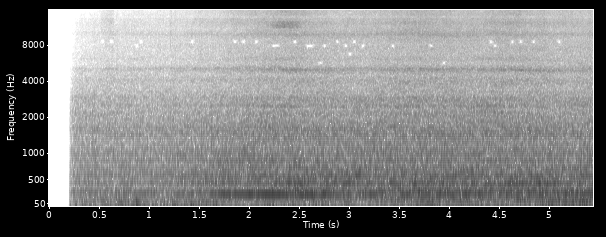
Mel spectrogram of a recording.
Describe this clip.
Sound effects > Vehicles
A Tram passes by
Tram, Passing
